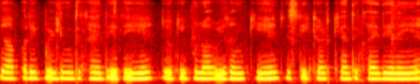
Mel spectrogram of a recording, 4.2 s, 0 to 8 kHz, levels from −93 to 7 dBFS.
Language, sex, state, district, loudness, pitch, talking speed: Hindi, female, Chhattisgarh, Bastar, -15 LUFS, 205 Hz, 285 wpm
